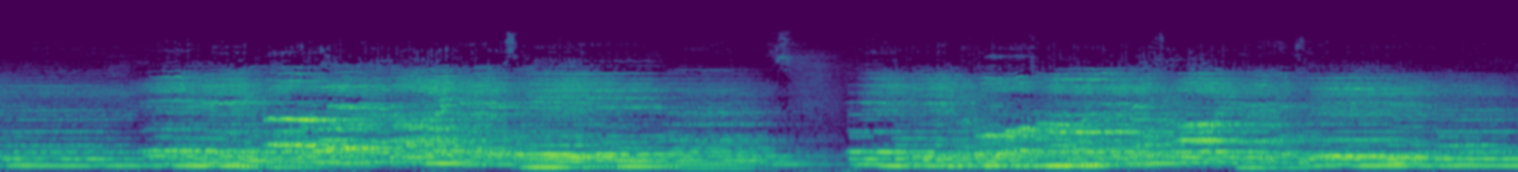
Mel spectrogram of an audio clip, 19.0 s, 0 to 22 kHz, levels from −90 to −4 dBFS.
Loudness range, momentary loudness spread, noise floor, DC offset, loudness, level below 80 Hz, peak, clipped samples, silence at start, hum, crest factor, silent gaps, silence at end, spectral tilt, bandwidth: 6 LU; 11 LU; -47 dBFS; under 0.1%; -24 LUFS; -60 dBFS; -8 dBFS; under 0.1%; 0 s; none; 16 dB; none; 0 s; -8 dB/octave; 7.6 kHz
